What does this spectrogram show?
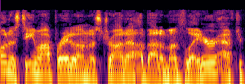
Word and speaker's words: Estrada: Last name Estrada is Eric Estrada. Emphasis on D.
